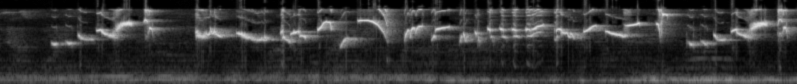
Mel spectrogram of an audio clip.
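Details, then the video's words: Energetic Oriental magpie-robin song in the kacer competition style, meant to make rival birds respond: an unbroken stream of rich, varied whistled notes, upslurs and downslurs, delivered quickly and loudly throughout. "SUARA BURUNG KACER GACOR ISIAN JUARA ‼️ - Stel suara ini BIKIN KACER LAIN CEPAT NYAUT"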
